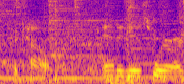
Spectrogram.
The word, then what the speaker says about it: cacao: Um, it was mispronounced as cocoa, but it's actually cacao.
